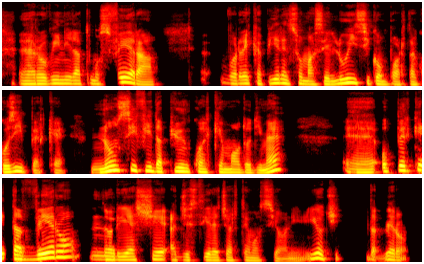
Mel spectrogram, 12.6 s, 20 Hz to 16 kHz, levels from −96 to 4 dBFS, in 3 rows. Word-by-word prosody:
uhm, 135 -1 -2
rovini 150 +2 0
l'atmosfera. 140 - +1
Uhm, 310 - -19
vorrei 150 0 -1
capire 155 +4 -2
insomma 135 -4 -2
se 125 +2 -2
lui 165 +8 +3
si 175 - -3
comporta 115 -3 -4
così 130 +7 +2
perché 95 0 -10 0.2
non 150 +12 +6
si 200 0 +2
fida 175 -6 +3
più 160 +1 +1
in 150 - +5
qualche 125 -3 -2
modo 115 -2 0
di 105 0 -6
me, 205 - +2 0.5
uhm, 120 0 -2
o 155 - 0
perché 200 +1 +3
davvero 215 - +4
non 150 -2 -1
riesce 140 +3 0
a 125 - -6
gestire 125 0 -4
certe 115 0 -8
emozioni. 100 -4 -9
Io 205 0 +3
ci 180 +1 -8 0.2
davvero - - -4
140 Hz, 165 wpm, -26 LUFS, 120-175 Hz, 0.5 s, non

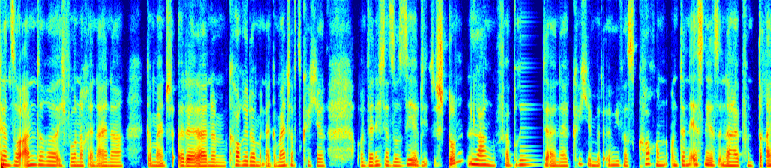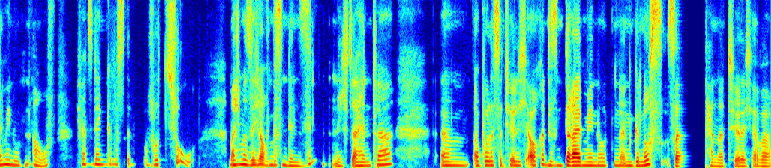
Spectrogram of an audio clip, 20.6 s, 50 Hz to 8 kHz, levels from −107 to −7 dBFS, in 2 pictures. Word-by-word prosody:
dann 210 - +7
so 190 -1 +2
andere, 200 -2 +2
ich - - -7
wohne 180 -1 -1
auch 175 - -6
in - - -3
einer 165 0 -2 0.3
Gemeinsch 85 0 -2
oder 165 -2 +4
in 165 +1 +4
einem 160 0 -5
Korridor 200 -2 +1
mit 175 - -6
'ner - - -4
Gemeinschaftsküche 175 0 -4 0.4
und 180 -1 -7
wenn 175 - +1
ich 205 - -2
dann 195 - -2
so 175 -1 -2
sehe, 200 +7 0
die - - -9
stundenlang 225 - +1
verbringt 220 +3 -6
da - - +2
in 175 - -1
der 170 0 -3
Küche 240 +1 -7
mit 180 -1 -5
irgendwie 200 -1 -5
was 175 -2 -2
kochen 220 -6 -4
und 195 - -7
dann 200 0 -1
essen 220 - +2
die 110 - +2
das 100 - -2
innerhalb 180 0 0
von 180 -2 -7
3 215 - +1
Minuten 210 -5 -1
auf. 180 +2 -5 0.3
Ich - - -18
kann 245 -1 -2
so 240 - -3
denken: 240 0 -3
„Was 230 - -2
äh, - - -10 0.2
wozu?“ 220 - -1 0.5
Manchmal 230 0 +4
sehe - - +4
ich - - +3
auch - - +1
'n 210 - -3
bisschen 205 -1 +1
den 170 -1 -2
Sinn 260 - -2 0.2
nicht 165 -5 -5
dahinter, 215 +8 +2 0.6
ähm, 190 0 -1
obwohl 195 0 +1
das 195 - +4
natürlich 190 -1 0
auch - - +5
in 225 - 0
diesen 190 -1 -2
3 185 0 +11
Minuten 185 0 -2
ein 185 -1 -2
Genuss 195 +5 +7
sein 160 0 +3 0.3
kann 165 -1 -5
natürlich, 150 +1 -2
aber 155 -1 -1
190 Hz, 220 wpm, -24 LUFS, 175-215 Hz, 0.6 s, 3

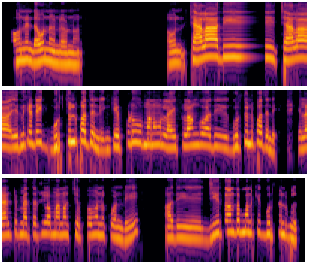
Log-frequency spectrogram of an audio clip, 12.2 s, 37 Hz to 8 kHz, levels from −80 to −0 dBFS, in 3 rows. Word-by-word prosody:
అవునండి. 190 0 0
అవునండి. 195 0 +1
అవునవును. 155 -1 -2 1.2
అవును. 170 +1 -2 0.2
చాలా 215 +5 +9
అది 245 +1 -1 0.7
చాలా 210 +4 +6 0.3
ఎందుకంటే 275 +5 +1 0.2
గుర్తుండిపోద్దండి. 280 - +2
ఇంకెప్పుడు 220 +9 -2 0.2
మనం 250 0 +1
లైఫ్‌లాంగు 230 +4 0
అది 225 0 -7 0.2
గుర్తుండిపోద్దండి. 220 - -1 0.3
ఇలాంటి 210 +3 0
మెథడ్‌లో 220 +2 -5
మనం 225 0 -3
చెప్పామనుకోండి. 200 -5 -5 0.5
అది 180 0 -4 0.4
జీవితాంతం 260 +4 0
మనకి 250 0 -5
గుర్తుండిపో 220 -5 -3
220 Hz, 110 wpm, -19 LUFS, 195-245 Hz, 1.2 s, చాలా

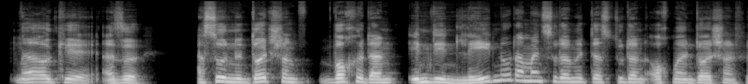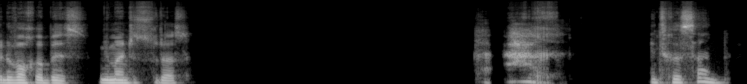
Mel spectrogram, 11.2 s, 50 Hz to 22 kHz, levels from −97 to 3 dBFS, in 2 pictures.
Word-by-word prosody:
Ah, 155 +2 +2
okay. 145 -5 0
Also, 140 -1 +2 0.4
hast 145 -1 +1
du 195 - +7
'ne 165 -3 +3
Deutschlandwoche 170 0 +2
dann 145 -1 +2
in 155 +3 +5
den 155 -4 +4
Läden 145 - +3
oder 245 -2 0
meinst 210 -1 0
du - - -3
damit, 170 -2 0
dass 155 -1 -1
du 170 - -5
dann 160 -3 0
auch 145 0 -4
mal 150 -2 0
in 140 - -1
Deutschland 140 -2 0
für 135 - -10
'ne 130 -1 -3
Woche 125 0 -3
bist? 115 -1 -8
Wie 135 - -4
meintest 130 -1 -4
du - - -16
das? 115 0 -9 2.4
Ach, - - -7 0.7
interessant. 145 -1 -5
145 Hz, 170 wpm, -23 LUFS, 135-165 Hz, 2.4 s, du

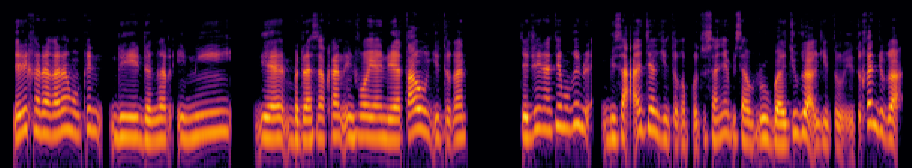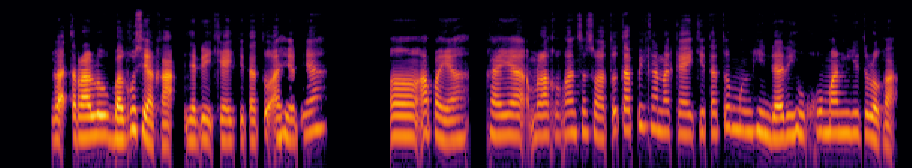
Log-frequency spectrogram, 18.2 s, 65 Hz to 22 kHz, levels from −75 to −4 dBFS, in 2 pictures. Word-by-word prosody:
Jadi 220 +5 +3
kadang-kadang 225 +1 +2
mungkin 240 +2 -5
didengar 185 -2 0
ini, 215 +5 -2 0.2
dia 190 -1 +2
berdasarkan 180 +3 +1
info 200 +1 -1
yang 190 0 +1
dia 180 0 +4
tau 240 +2 +4
gitu 190 -3 -6
kan? 190 +1 0 0.6
Jadi 235 +7 +1
nanti 250 +3 0
mungkin 275 0 -1
bi - - -11 0.3
bisa - - +2
aja 250 +1 +2
gitu 180 -6 -5
keputusannya 175 +6 -5
bisa 185 -3 -1
berubah 170 -4 +2
juga 225 -4 +2
gitu, 155 -2 -5
itu - - -7
kan 310 -1 +3
juga - - +2 0.7
nggak - - +4
terlalu 195 +1 +7
bagus 185 +7 +4
ya - - +6
Kak? 150 0 +3
Jadi 175 0 -2
kayak 170 -1 -1
kita 175 -1 -2
tuh - - -1
akhirnya, 215 +7 -1 0.7
eee, 200 -1 +3
apa 220 -2 -1
ya, 175 +1 0 0.3
kayak 205 -1 +1
melakukan 210 +2 -1
sesuatu 210 -2 -3
tapi 250 +3 +1
karena 245 -3 -2
kayak 215 -1 -3
kita 225 -1 -5
tuh 275 - -3
menghindari 220 -5 0
hukuman 225 +1 -1
gitu 215 -1 -4
loh 175 - +3
Kak, - - -2
205 Hz, 180 wpm, -21 LUFS, 185-230 Hz, 0.7 s, terlalu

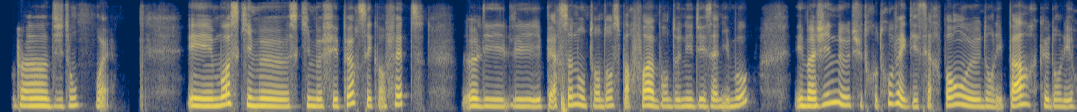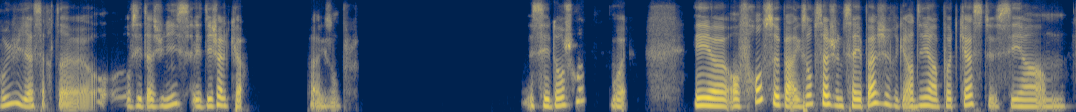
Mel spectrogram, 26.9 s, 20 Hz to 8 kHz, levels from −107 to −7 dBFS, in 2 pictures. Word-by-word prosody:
Ben, 195 0 +4
dis 185 0 -4
donc, 200 +3 -3 0.2
ouais - - -2 1.0
et 190 -1 +6
moi, 215 +6 +6
ce - - -2
qui 215 -3 +2
me 190 -2 +4
ce 175 -1 -3
qui 200 - -3
me 190 -1 +2
fait 185 0 -1
peur, 240 +9 +1
c'est 195 - 0
qu'en 195 +1 -5
fait, 230 +4 -3 0.5
heu, 195 - +4
les 180 -1 -1
les 180 -3 -1
personnes 215 +5 0
ont 210 - +1
tendance 185 +2 -3
parfois 205 0 +2
à - - +9
abandonner 180 +1 -2
des 185 0 -2
animaux. 180 - -1 0.5
Imagine, 195 +9 +3
heu, 215 -3 +2
tu 215 -1 -8
te - - -14
retrouves 250 +9 -4
avec 195 -8 +3
des 170 0 -4
serpents, 215 +4 0
heu, 180 -1 +2
dans 180 -1 -3
les 180 +3 -6
parcs, 210 +2 +2
dans 180 -1 -2
les 170 0 -2
rues, 215 +9 -4
il 230 - -4
y 180 - 0
a 180 - -1
certains, - - -9 0.3
heu, - - -13
aux - - -13 0.2
aux 185 - -8
États-Unis, 190 +4 -3
c'est 245 - -7
l 180 - -2
déjà 185 +5 +1
le 195 - -3
cas, - - -4 0.8
par - - -7
exemple. - - -12 2.3
C'est 190 -1 -1
dangereux, 220 - -1 0.3
ouais - - -3 0.9
et 205 0 +7
heu, 190 -1 +6
en 190 - +1
France, 315 - 0
heu, 230 - +6
par 220 - +2
exemple, 235 +7 -2
ça, 245 -3 +5
je 215 -4 -4
ne 195 - -2
savais 185 -1 +1
pas. 235 +8 +4
J'ai 255 -2 -3
regardé 190 0 -3
un 185 -3 +2
podcast, 195 +6 -3
c'est 185 0 -4
un, 175 +1 -2
mmh, 180 +1 -9
190 Hz, 180 wpm, -22 LUFS, 180-215 Hz, 2.3 s, à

